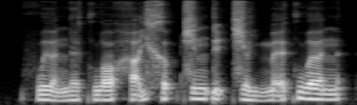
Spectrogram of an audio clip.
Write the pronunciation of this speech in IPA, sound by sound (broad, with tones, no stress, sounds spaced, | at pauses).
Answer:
h w ɨ˧˩ ə̯ n ɛ̤˨˩ k w ɔ˨˦ h a̰˧˥ j x ə˨˩ p̚ t͡ɕ ə˧ n ɗ ḭ˧˨ t͡ɕ ə̤˨˩ j m ɛ̰˧˥ k w ə˧ n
